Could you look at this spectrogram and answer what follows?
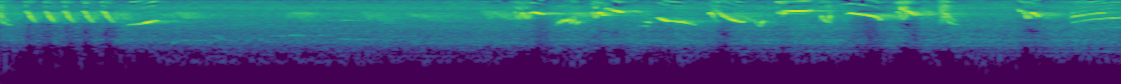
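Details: Chatty yellow-fronted canary delivering dense 'nembak' song meant for tutoring other birds: it opens with a fast buzzy trill of repeated notes, pauses, then resumes with quick high whistled slurs and chips.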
